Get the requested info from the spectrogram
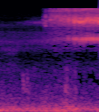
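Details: A male long-winged katydid sings a continuous, thin, high-pitched buzzing trill in a grassy field that starts abruptly partway through and holds steady, over low rustling and faint outdoor rumble.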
